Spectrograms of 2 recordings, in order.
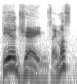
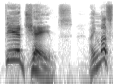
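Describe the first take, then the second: First: It is read in a normal voice. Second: It is read in a crazy Joker-like voice.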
